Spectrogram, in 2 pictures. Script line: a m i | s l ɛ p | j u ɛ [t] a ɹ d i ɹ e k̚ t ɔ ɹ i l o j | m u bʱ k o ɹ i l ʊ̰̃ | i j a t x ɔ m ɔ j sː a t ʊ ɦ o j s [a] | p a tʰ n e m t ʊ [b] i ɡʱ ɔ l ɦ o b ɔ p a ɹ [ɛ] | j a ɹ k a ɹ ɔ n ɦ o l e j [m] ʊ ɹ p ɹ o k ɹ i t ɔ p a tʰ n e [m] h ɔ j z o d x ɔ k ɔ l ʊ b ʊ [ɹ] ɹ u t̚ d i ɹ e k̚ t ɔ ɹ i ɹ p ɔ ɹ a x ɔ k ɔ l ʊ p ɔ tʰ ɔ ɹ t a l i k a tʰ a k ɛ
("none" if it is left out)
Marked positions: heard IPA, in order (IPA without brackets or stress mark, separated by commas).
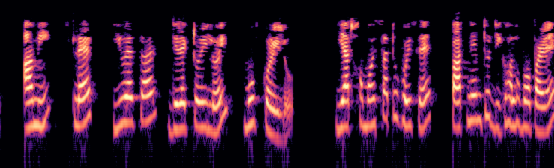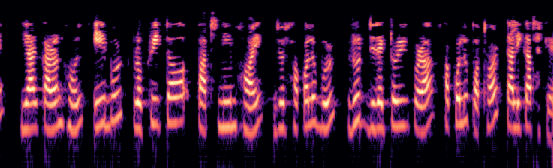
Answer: s, ɛ, d, ɛ, b, m, ɹ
